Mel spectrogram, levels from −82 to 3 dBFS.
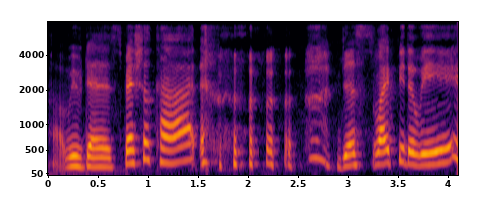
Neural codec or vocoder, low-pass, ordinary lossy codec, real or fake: codec, 16 kHz, 4 kbps, X-Codec, HuBERT features, trained on LibriSpeech; 7.2 kHz; none; fake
